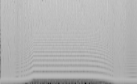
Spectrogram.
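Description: Xfer Serum's init-preset sawtooth synth playing a sustained low note, then gliding up about an octave and back down with legato portamento. Each glide lingers near the starting pitch and then snaps onto the new note, because the portamento curve has been bent away from linear.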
